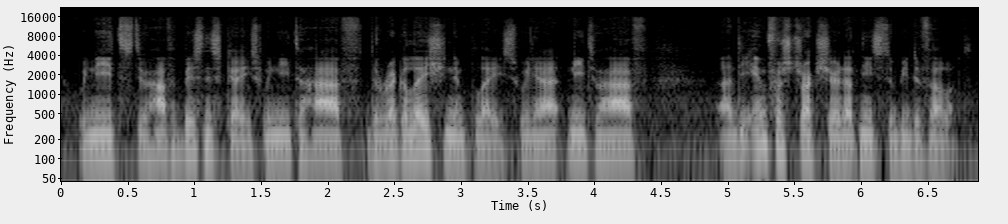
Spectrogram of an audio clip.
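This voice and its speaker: A man in his thirties speaking in an outdoor interview, earnest and measured, with frequent restarts, on a lapel mic. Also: lowish voice, a little mellow. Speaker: port authority representative. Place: outdoors at an industrial port site.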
